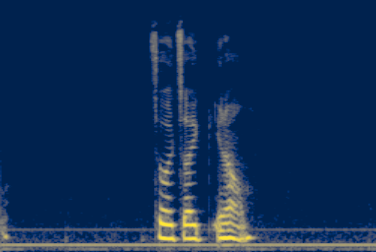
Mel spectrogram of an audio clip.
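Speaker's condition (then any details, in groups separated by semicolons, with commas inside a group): Cerebral palsy; walking sometimes hard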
